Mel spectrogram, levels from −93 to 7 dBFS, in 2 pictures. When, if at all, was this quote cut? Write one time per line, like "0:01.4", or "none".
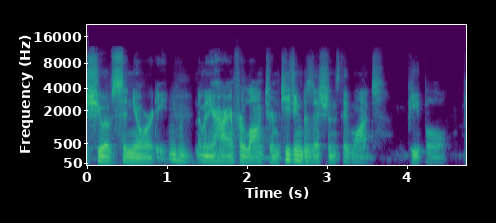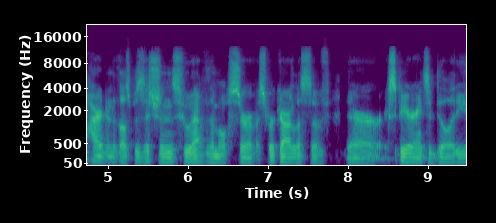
0:07.9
